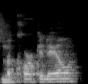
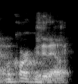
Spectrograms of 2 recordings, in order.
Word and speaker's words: McCorquodale: And, the Q throws everyone, and then it's an Anglicization of a Gaelic word, and actually it's a Norse.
